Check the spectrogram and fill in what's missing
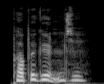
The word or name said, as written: påbegyndelse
